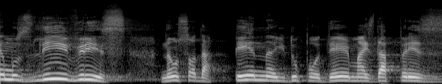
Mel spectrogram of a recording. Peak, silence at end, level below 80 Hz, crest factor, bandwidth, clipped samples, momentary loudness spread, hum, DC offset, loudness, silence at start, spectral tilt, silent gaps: -6 dBFS; 0 s; -70 dBFS; 12 dB; 13.5 kHz; under 0.1%; 12 LU; none; under 0.1%; -18 LUFS; 0 s; -6 dB/octave; none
